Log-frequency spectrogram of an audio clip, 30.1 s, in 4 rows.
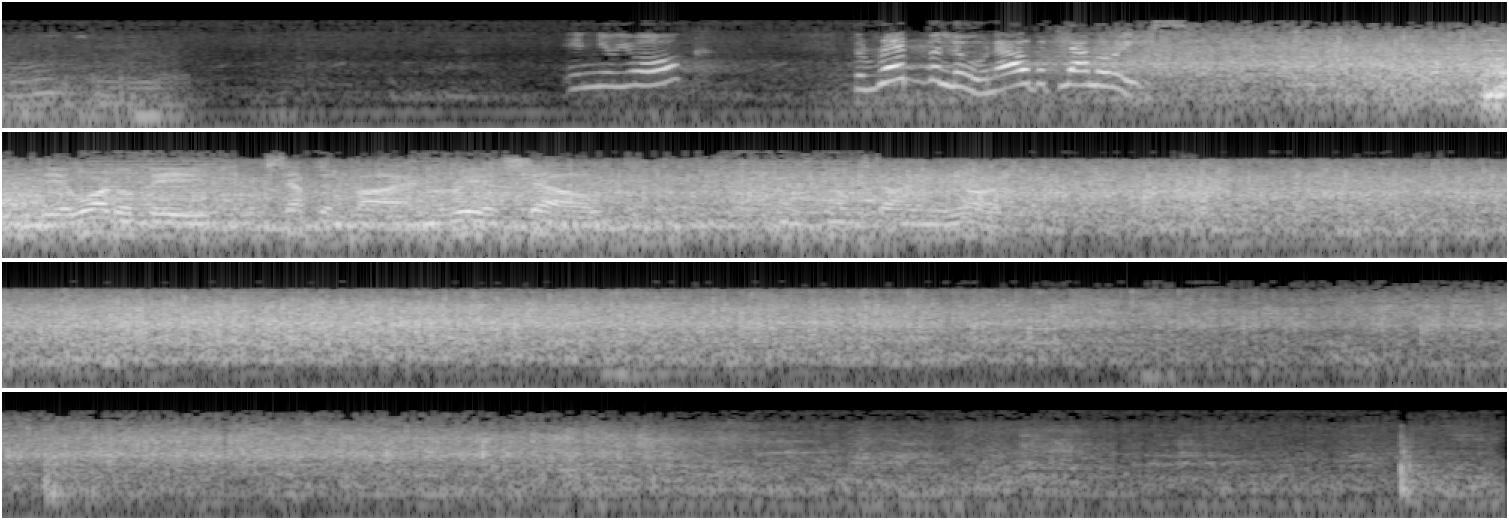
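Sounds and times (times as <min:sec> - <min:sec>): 
speech: 0:02.9 - 0:03.6, 0:04.3 - 0:06.6, 0:07.5 - 0:10.8, 0:11.7 - 0:12.7
large audience applauding: 0:05.0 - 0:26.5.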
